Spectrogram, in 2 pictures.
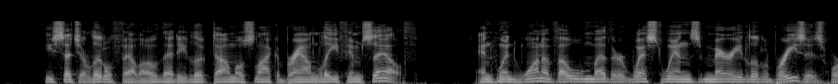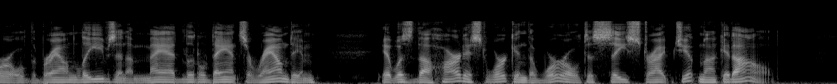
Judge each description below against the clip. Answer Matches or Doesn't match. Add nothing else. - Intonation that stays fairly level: Matches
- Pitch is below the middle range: Matches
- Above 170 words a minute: Matches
